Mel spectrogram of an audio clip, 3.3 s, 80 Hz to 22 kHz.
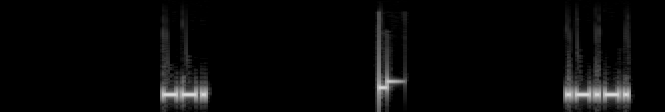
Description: Morse code, heard as a keyed tone, about 50 wpm, 700 Hz. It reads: G <AR>
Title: Single Character (Letter:Number:Punctuation:Prosign) 50wpm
